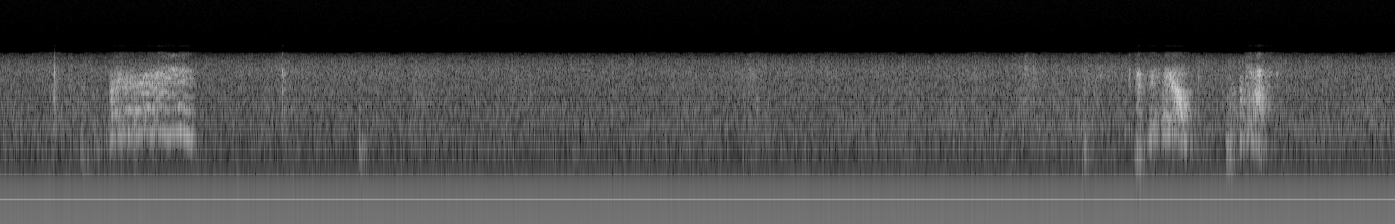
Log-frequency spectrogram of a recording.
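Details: Scottish Fold cats, an adult and a kitten, play-fighting indoors: a short wavering meow-like cry near the start, then a pair of brief squeaky cries near the end, between long stretches of soft rustling.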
